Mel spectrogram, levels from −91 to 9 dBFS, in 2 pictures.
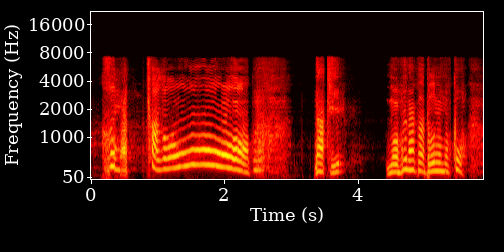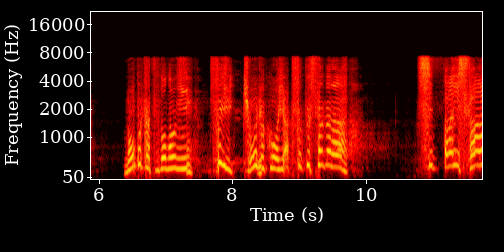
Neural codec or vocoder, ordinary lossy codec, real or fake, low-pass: codec, 16 kHz in and 24 kHz out, 0.6 kbps, FireRedTTS-2 codec; none; fake; 7.2 kHz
